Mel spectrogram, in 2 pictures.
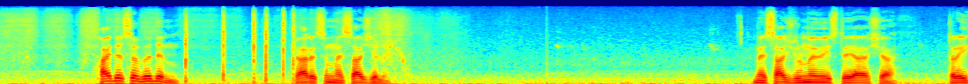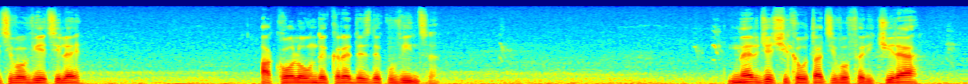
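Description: A middle-aged man speaks calmly and close up, in bursts with pauses.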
